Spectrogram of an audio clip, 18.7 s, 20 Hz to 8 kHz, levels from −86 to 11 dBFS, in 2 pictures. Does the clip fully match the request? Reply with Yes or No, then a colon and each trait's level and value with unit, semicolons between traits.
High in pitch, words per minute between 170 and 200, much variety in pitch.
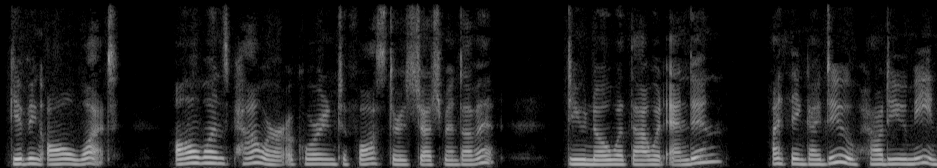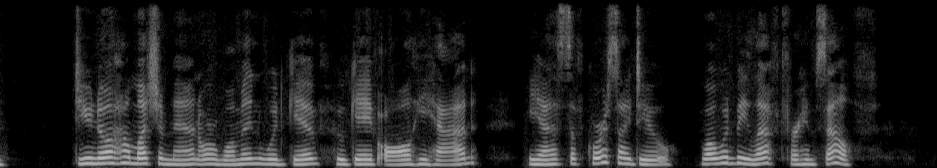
No: high, 230 Hz; average, 180 wpm; narrow, 2.5 semitones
